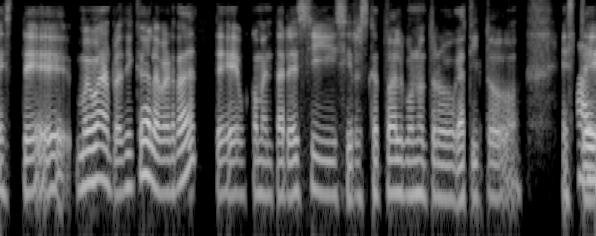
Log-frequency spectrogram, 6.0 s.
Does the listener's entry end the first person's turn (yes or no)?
no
